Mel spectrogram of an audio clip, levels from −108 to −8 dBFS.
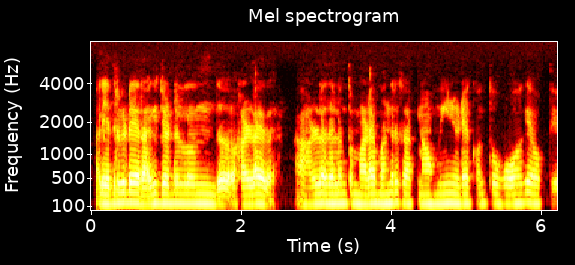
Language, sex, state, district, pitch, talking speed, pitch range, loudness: Kannada, male, Karnataka, Shimoga, 130 Hz, 175 wpm, 130-140 Hz, -17 LUFS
